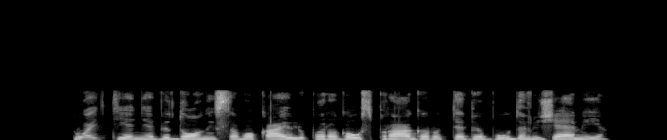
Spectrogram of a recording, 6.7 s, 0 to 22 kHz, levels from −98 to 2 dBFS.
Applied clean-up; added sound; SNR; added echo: none; none; none; none.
